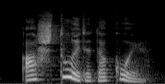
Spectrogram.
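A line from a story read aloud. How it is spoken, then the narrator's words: Plain. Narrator (Russian): спросила Мария Николаевна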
